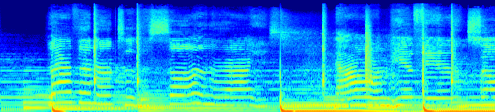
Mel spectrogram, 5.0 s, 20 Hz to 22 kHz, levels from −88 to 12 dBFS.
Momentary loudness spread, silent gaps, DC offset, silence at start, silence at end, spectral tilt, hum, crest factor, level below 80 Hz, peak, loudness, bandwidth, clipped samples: 9 LU; none; under 0.1%; 0 s; 0 s; -5 dB/octave; none; 14 dB; -22 dBFS; -4 dBFS; -22 LUFS; 18.5 kHz; under 0.1%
